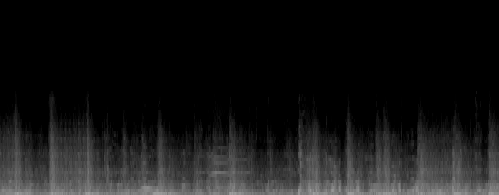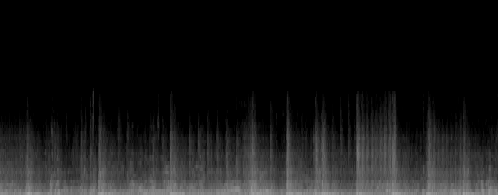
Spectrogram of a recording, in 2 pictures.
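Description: A crowd of people chatters close by outdoors.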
